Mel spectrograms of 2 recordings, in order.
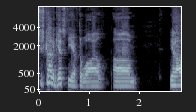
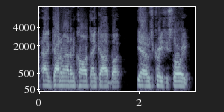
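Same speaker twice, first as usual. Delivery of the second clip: ordinary delivery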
